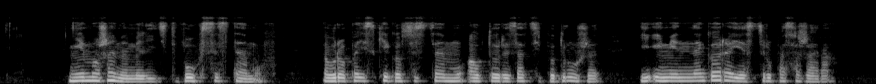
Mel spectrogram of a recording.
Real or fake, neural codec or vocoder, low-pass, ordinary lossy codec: real; none; 7.2 kHz; Opus, 32 kbps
